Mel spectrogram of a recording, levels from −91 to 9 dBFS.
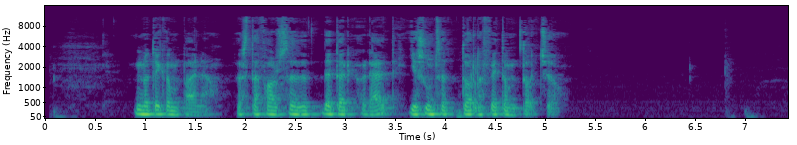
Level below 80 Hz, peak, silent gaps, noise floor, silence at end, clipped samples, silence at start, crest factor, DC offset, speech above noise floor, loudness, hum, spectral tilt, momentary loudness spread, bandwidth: -56 dBFS; -6 dBFS; none; -75 dBFS; 2.3 s; under 0.1%; 0.9 s; 20 dB; under 0.1%; 52 dB; -24 LUFS; none; -6 dB/octave; 11 LU; 11.5 kHz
